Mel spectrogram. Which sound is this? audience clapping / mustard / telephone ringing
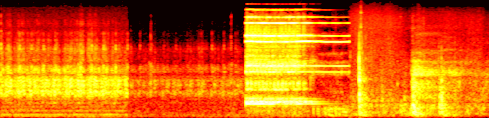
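telephone ringing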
